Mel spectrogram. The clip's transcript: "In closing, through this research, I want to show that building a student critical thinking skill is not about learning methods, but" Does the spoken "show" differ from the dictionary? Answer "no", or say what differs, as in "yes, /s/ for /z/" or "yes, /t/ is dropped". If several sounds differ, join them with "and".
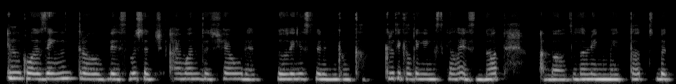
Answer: no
